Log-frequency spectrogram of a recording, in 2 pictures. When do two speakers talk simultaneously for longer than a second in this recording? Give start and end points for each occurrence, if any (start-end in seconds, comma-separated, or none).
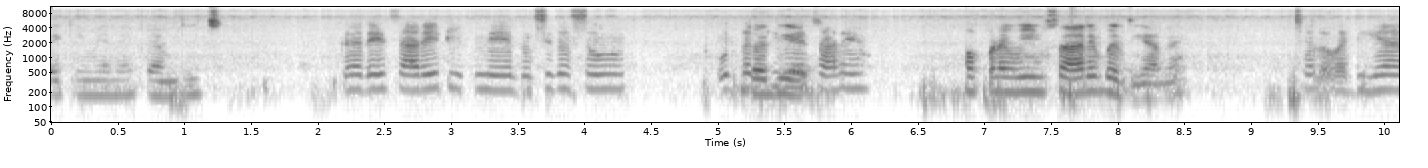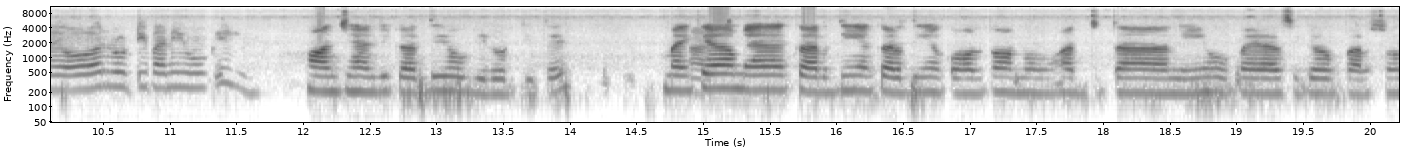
none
